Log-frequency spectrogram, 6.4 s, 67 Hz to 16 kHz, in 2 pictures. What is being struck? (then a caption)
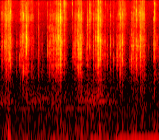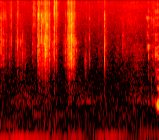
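Plastic puzzle cube. A standard-size 3x3 plastic Rubik's cube, a hollow puzzle with coloured stickers, is turned layer by layer by fingertips with long painted nails. The result is a rapid, irregular stream of dry plastic clicks and rattles with bright crinkly edges. A sharp, louder knock closes the clip as the cube ends up solved.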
